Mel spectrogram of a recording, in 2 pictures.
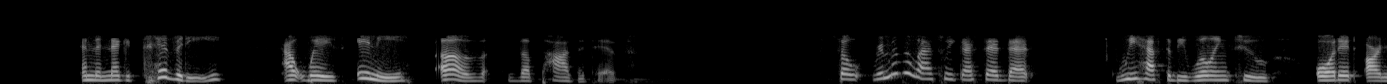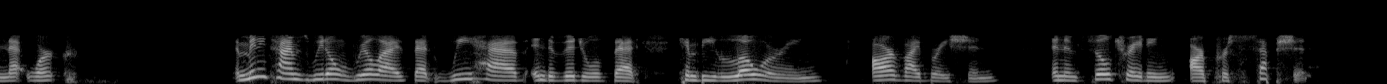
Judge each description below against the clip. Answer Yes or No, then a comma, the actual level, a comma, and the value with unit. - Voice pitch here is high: Yes, high, 195 Hz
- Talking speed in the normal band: No, slow, 95 wpm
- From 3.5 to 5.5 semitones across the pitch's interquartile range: Yes, average, 4.7 semitones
